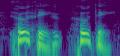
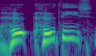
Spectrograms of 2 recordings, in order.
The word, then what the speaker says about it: Houthi: And by the way, do you pronounce them the Houthis? Is that Houthi?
